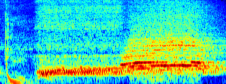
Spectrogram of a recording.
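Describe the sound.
A steam train whistle blows one long, loud, hissing blast that holds steady, then steps up to a higher pitch midway and sustains to the end.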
